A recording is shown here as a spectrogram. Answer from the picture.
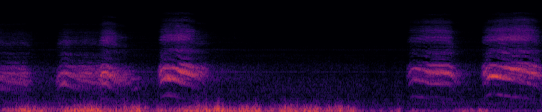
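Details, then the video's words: Crows squawking in trees behind a garden, cell phone recording: loud harsh caws, some in close pairs, over steady low rumbling background noise. "A Jungle Or Crows"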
